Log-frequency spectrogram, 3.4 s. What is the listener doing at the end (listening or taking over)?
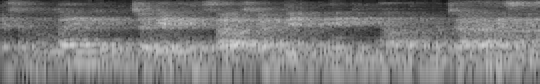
taking over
